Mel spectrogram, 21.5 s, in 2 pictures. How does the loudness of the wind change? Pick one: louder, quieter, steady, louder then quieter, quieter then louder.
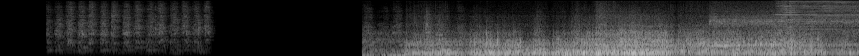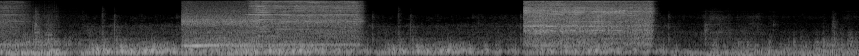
quieter.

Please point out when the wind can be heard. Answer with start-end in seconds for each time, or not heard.
5.0-21.4.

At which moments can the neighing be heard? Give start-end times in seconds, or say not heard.
not heard.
